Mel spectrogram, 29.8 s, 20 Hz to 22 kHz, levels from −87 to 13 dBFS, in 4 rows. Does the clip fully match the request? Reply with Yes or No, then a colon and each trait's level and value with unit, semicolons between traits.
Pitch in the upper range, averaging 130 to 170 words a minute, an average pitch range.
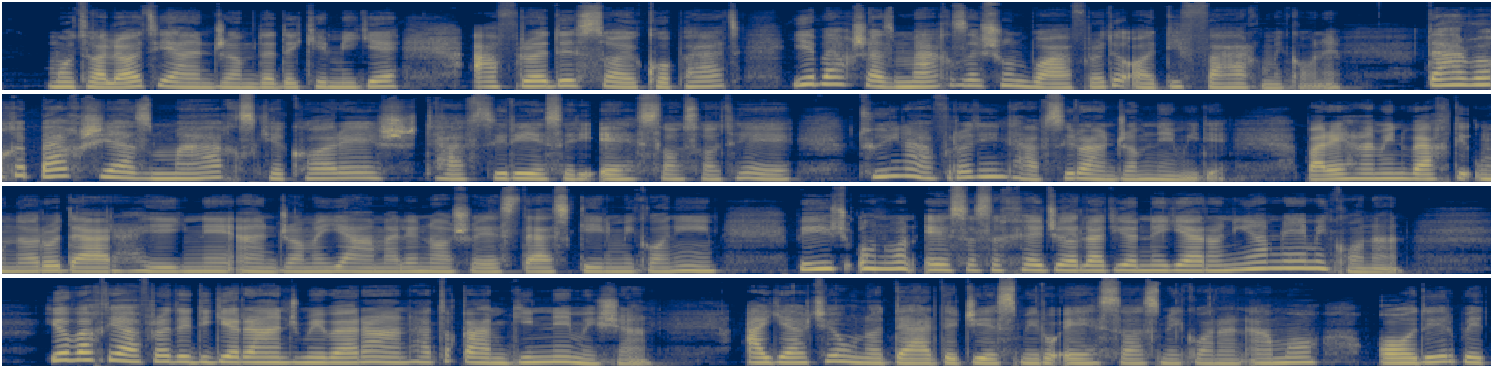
Yes: high, 210 Hz; fast, 155 wpm; average, 3.7 semitones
